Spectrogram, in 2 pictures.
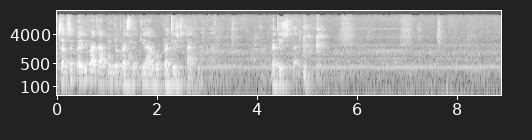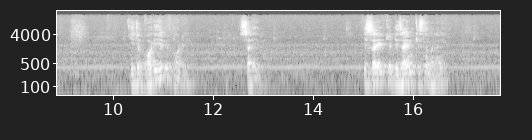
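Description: A middle-aged man speaks calmly and slowly, close to a microphone, with long pauses.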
